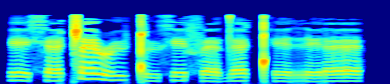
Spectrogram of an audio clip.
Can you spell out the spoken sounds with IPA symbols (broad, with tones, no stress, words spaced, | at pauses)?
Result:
e˨xɛ˨ǁɛ˦ ɹʉ˦ǃʉ˨xe˦ fɛ˨d̪ɛ˦ǃʰe˨ re˨ɾɛ˦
